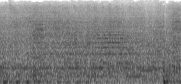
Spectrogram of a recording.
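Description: University cheering-section brass band playing a held, horn-like chord over a steady drumbeat that fades after the first second.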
